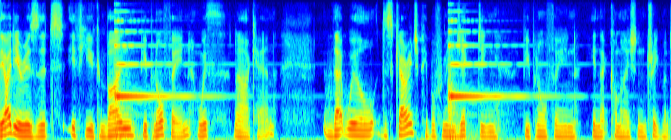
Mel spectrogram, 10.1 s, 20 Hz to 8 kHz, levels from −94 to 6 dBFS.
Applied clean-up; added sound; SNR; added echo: none; Piano; 7 dB; none.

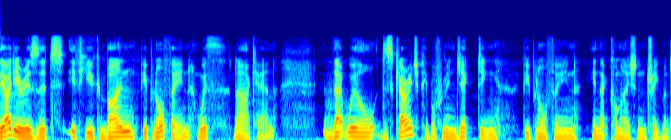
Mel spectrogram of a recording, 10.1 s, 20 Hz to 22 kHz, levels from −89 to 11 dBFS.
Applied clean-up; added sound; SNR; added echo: none; none; none; none.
